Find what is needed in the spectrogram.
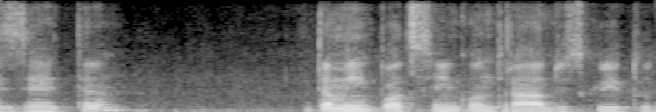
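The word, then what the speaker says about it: ζῆτα: gente teria deta deta há quem defenda que isso eram Z Então seria Zeta e ela também tem pronuncie mesmo no grego antigo essa letra sua mente como Z Zeta a produção moderna e sempre Z tá mais é esse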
